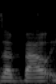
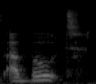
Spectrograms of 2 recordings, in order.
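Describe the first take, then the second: First: Said in the usual way. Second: "a boot", with an oo vowel for "about"; Canadian "about". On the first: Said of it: "he says a boot". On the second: Shown as a demonstration. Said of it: "when he says about".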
